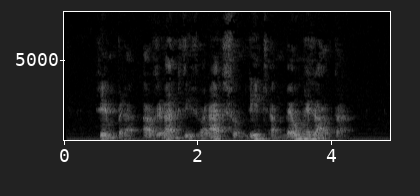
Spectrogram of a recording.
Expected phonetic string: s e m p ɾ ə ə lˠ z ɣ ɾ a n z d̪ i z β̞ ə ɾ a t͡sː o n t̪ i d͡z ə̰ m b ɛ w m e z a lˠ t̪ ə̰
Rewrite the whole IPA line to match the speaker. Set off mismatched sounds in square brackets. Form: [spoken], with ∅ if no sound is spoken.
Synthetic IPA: s e m p ɾ ə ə lˠ z ɣ ɾ a n z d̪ i z β̞ ə ɾ a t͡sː o n [d̪] i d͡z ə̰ m b ɛ w m e z a lˠ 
